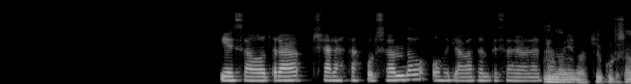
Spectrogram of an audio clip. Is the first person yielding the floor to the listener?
Yes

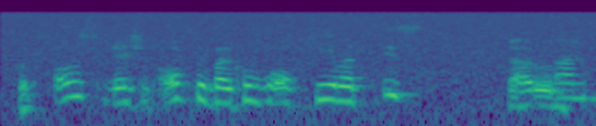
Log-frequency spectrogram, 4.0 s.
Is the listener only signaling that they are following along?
Yes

